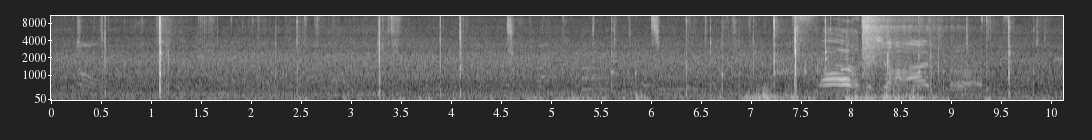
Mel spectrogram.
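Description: Tennis balls struck with racquets during a baseline rally on an outdoor hard court: sharp pops a few seconds apart, the loudest about a second in. From about seven to nine seconds in, a louder low rumble with a brief pitched call over it.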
